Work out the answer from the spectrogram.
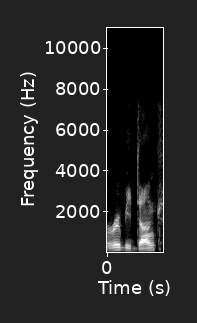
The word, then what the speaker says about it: Ruby Dung: ruby dung tests or ruby dunk i think it's pronounced dunk the g is supposed to be a k um yeah all the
